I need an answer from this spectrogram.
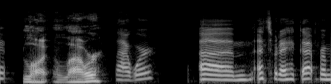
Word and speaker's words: Lauer: I thought it was going to be Eric Lawyer. How do you say it? Lauer.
